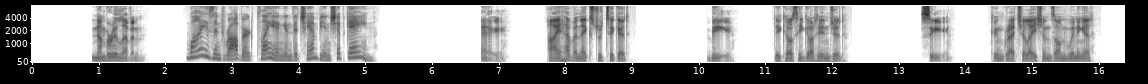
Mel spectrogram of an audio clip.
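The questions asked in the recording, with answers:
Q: Why isn't Robert playing in the championship game?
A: B: Because he got injured.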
